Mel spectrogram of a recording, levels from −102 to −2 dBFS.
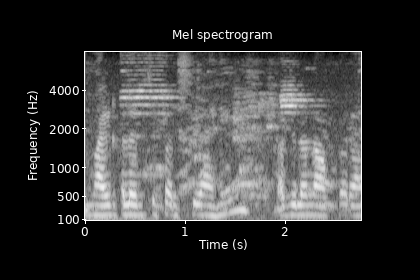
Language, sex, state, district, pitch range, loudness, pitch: Marathi, female, Maharashtra, Mumbai Suburban, 170-190 Hz, -17 LUFS, 180 Hz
